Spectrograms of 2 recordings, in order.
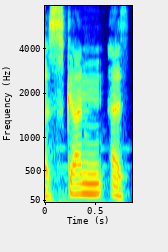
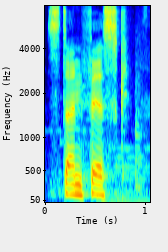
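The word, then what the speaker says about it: Stunfisk: bulbasaur boy uh a skun how do you say skun it's stun stun fisk a reverse holo pokemon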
